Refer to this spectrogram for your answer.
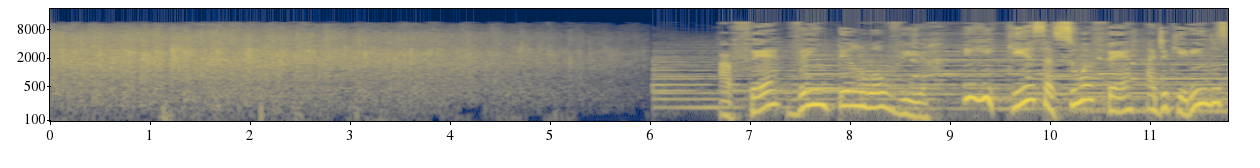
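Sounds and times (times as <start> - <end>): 
congregation applauding at a church service: 0.0 - 6.1
speech: 6.7 - 11.7.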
